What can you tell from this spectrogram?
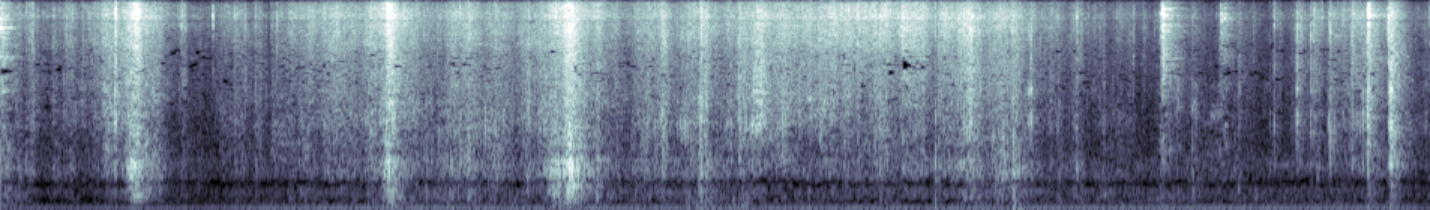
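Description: Clear plastic stretch wrap crinkling and rustling as hands pull and peel it off a paper-wrapped roll, in irregular crackles with a few louder bursts.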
